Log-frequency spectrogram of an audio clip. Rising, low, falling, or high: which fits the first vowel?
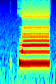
high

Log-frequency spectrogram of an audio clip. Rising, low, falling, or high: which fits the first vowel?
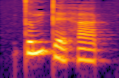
rising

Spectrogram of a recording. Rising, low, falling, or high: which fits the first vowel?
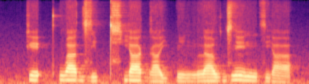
high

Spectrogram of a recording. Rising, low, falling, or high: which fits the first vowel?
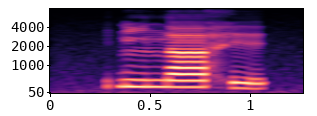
high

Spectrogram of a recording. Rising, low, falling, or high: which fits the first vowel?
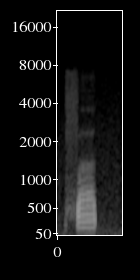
low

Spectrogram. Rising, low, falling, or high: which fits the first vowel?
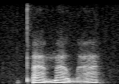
falling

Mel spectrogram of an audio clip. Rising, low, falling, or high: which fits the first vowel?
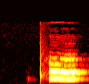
high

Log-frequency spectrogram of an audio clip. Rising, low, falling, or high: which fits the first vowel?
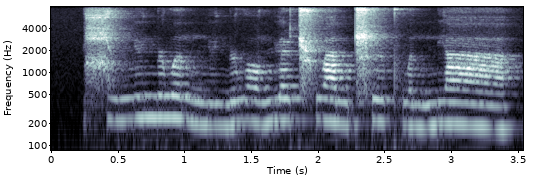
rising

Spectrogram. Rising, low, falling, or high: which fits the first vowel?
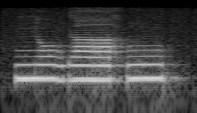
high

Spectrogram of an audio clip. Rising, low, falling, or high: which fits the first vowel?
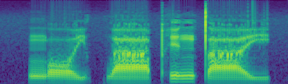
low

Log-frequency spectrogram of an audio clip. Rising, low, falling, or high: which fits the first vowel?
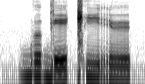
high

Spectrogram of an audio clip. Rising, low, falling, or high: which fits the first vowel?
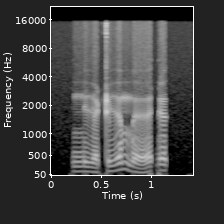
low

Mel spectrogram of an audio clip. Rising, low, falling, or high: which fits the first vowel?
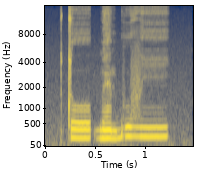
low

